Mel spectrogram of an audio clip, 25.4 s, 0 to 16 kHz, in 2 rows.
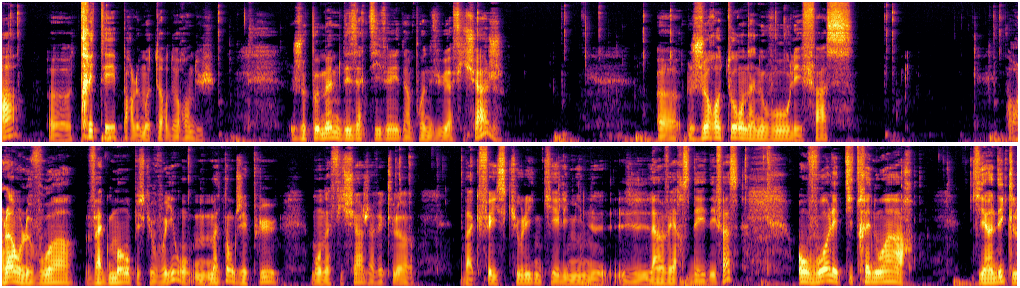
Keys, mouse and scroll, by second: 0.0 click, 1.2-2.6 alt+drag, 4.3 click, 5.8 click, 6.9-7.4 alt+drag, 7.9-8.3 alt+middle drag, 9.6 right click, 11.0 click, 12.4-14.9 alt+drag, 17.6 click, 18.5 click, 21.2-21.9 alt+drag, 23.9-24.2 scroll up 1, 24.7-25.1 alt+middle drag.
